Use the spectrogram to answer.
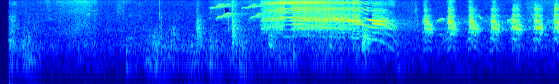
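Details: Songbird that sang every morning at Capilla del Monte, Córdoba, Argentina: a varied song that swells into a buzzy, rich phrase, then ends in a string of six quick, clear repeated notes.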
